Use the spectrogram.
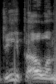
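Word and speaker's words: Deep Ellum: Chicago say kids anyway Elm Street became Elum Street and deep Elum Street means deep down on the other side of Elm Street where it's not the nice PL it's the warehouses where the BL so it became deep Elum that's why it's called that but anyway I don't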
